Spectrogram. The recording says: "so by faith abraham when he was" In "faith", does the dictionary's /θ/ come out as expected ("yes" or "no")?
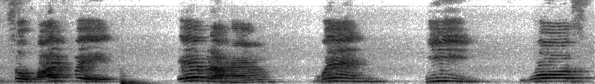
no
